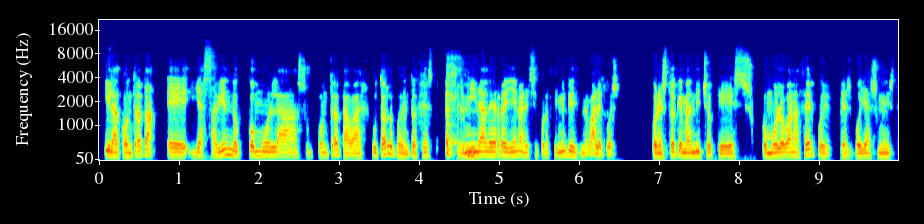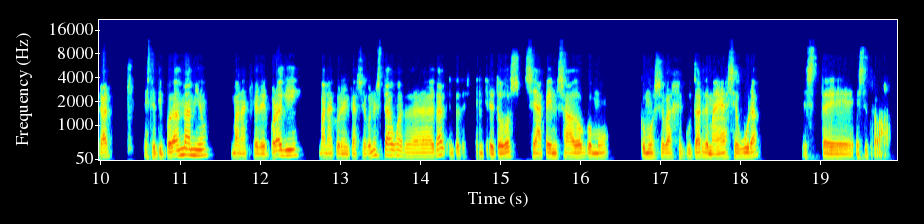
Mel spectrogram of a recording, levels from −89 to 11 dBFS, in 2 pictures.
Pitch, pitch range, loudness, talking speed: 115 Hz, 105-125 Hz, -16 LUFS, 230 wpm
